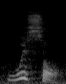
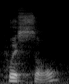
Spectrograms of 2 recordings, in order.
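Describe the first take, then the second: First: It begins with a plain 'w' sound. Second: It begins with a breathy, blown 'hw' sound. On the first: "all I did was Winky Walrus's sound" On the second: "Some people say whistle"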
